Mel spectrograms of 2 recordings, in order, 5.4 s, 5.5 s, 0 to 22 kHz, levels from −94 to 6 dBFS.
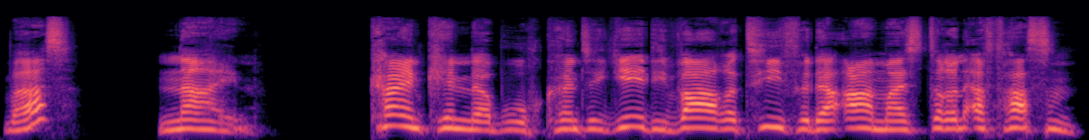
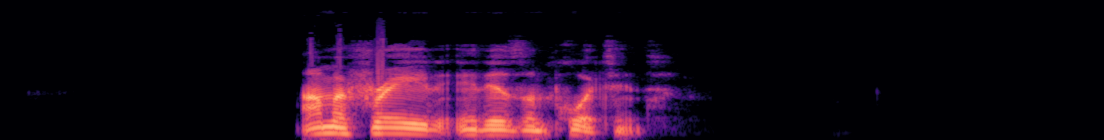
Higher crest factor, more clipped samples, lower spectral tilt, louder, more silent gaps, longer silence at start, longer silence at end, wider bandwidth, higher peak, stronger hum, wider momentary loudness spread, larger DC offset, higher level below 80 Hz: about the same, 20 dB vs 20 dB; neither; second, -2.5 dB/octave vs -7.5 dB/octave; second, -21 LUFS vs -15 LUFS; first, 0.62-0.80 s, 1.63-1.86 s vs none; second, 0.05 s vs 1.5 s; second, 0.05 s vs 2.35 s; first, 14.5 kHz vs 8 kHz; second, -4 dBFS vs 0 dBFS; neither; about the same, 11 LU vs 10 LU; neither; second, -74 dBFS vs -60 dBFS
